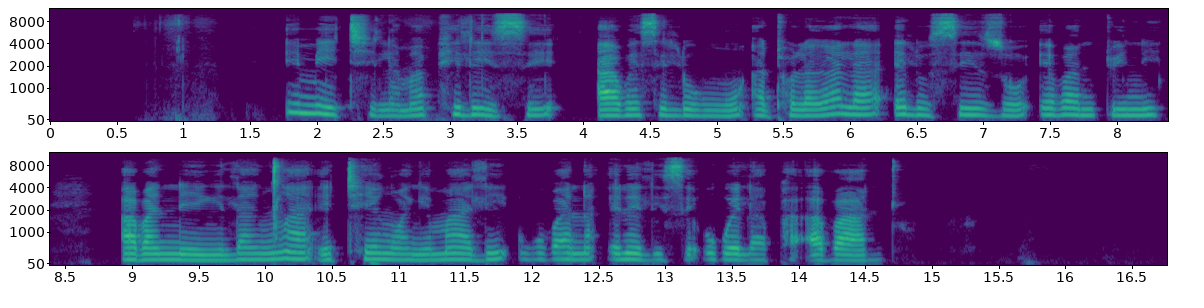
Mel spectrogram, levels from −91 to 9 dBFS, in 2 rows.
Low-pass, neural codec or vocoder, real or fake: 9.9 kHz; none; real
